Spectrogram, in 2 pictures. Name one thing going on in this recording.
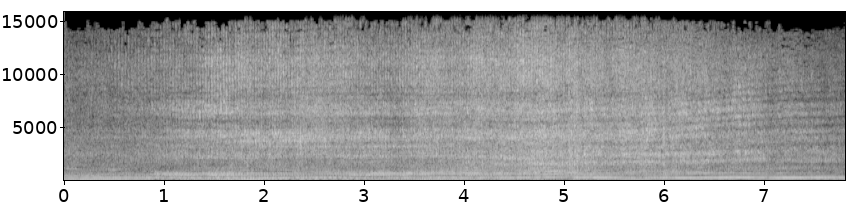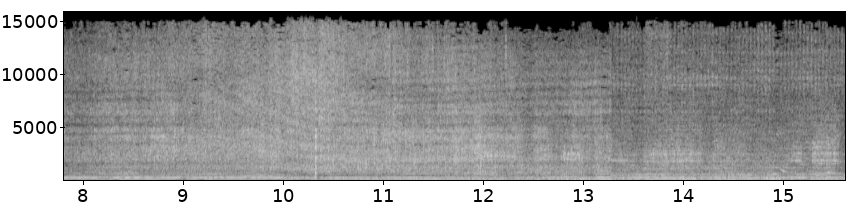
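Tyres churn and spin through mud.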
